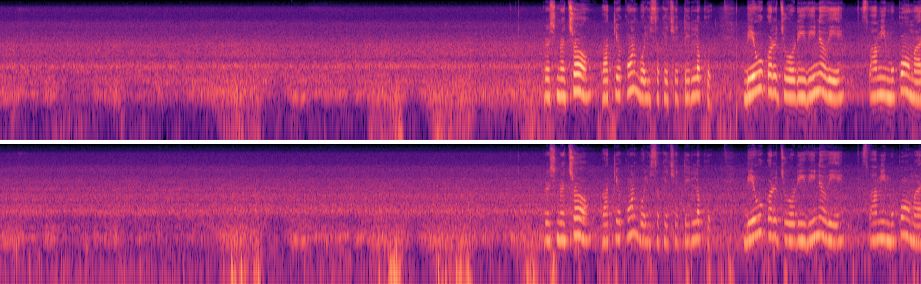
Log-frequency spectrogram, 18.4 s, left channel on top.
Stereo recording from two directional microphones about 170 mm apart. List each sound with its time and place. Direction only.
10.9 s a woman's voice: 30° left (ahead or behind)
